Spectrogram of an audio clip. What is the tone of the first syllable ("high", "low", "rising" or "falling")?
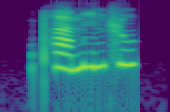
low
